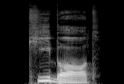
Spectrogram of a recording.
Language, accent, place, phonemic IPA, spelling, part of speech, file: German, Germany, Berlin, /ˈkiːbɔʁt/, Keyboard, noun, De-Keyboard.ogg
- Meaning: keyboard, synthesizer (electronic musical instrument with keys of a musical keyboard)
